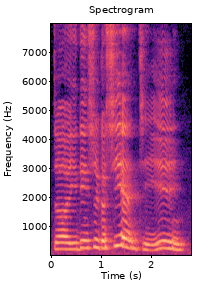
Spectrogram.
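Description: A woman voicing a proud, angry male donkey prince in a children's story, speaking loudly and indignantly. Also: on the high side, takes it slowly, echoey room, pitched below the performer's own voice. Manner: loud, indignant.

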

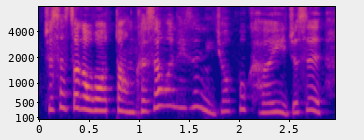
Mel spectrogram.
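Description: A woman's voice: high voice, lively intonation, fast, a little mellow. A young woman, co-hosting a casual podcast chat and venting in an exasperated, ranting way. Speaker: podcast co-host.

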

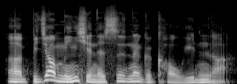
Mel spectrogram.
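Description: A man in his forties chatting as a guest, relaxed and talkative, often laughing and restarting his sentences. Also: medium pitch, brisk, no echo, clean studio sound. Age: 40s. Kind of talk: casual chat.

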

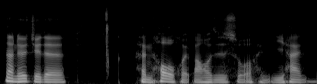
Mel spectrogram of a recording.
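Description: A young man from Taiwan hosting a casual podcast chat, teasing his guest with quick probing questions. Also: on the low side, steady tone, darkish tone, no room sound, clean studio sound. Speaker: podcast host.

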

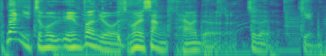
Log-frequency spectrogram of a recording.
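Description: A man's voice: medium pitch, sing-song, fast talker, darkish tone, faint music behind. A man hosting a casual interview, playful and chatty, often repeating his phrases. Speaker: podcast host.

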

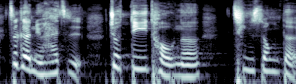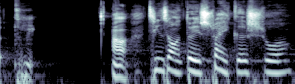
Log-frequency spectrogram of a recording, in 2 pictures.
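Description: A woman's voice: medium pitch, unhurried. A woman pastor giving a sermon, leading the congregation in reading verses aloud and telling jokes in Taiwanese Mandarin. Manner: animated, tells jokes and leads the congregation in call-and-response.

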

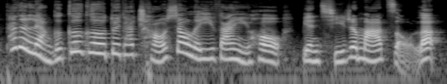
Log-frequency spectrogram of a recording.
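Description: A woman narrating a bedtime story in an expressive, gentle read-aloud. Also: high voice, moderate pace.

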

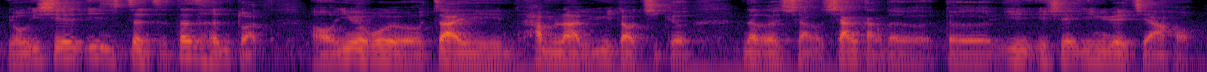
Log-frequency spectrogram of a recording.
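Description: Preacher guy on the radio, low dark voice, keeps restarting, earnest, echoey room. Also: a little hiss or hum. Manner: halting and earnest, many restarts, emphatic rises. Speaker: preacher and songwriter, radio guest. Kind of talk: personal testimony in a radio interview.

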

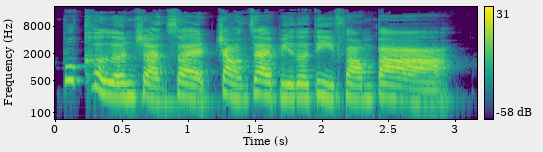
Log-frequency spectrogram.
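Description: A woman's voice: mid-range voice, unhurried, fairly bright tone, close to an everyday voice. A woman voicing a curious young boy who asks eager, wide-eyed questions in a children's storybook.

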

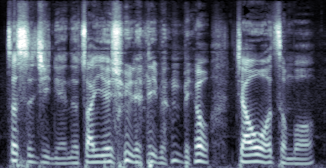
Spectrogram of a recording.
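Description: A man's voice: medium pitch, a little fast, a little mellow, no echo. A young man, telling a story in a casual chat and swearing often as he goes. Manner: swears casually, lots of filler agreement. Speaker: podcast co-host.

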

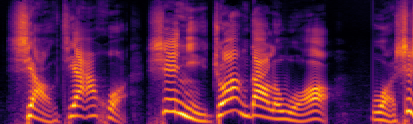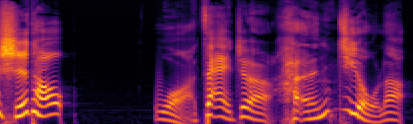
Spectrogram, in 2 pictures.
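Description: A stubborn old stone from a children's storybook, rude and bossy, mocking anyone who asks it to move, as a woman storyteller puts it on. The delivery swings widely in pitch and moves slowly. Recorded close and dry. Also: wildly swooping pitch, a bit bright, dry recording, heavily acted. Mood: domineering.

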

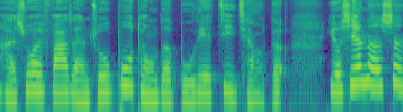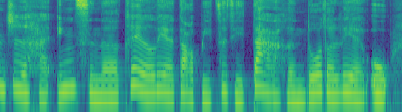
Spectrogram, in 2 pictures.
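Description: A woman giving scripted nature documentary narration as a presenter, explaining things in a conversational way with soft sentence particles. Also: fairly high pitch. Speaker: presenter of an animal education show.

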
